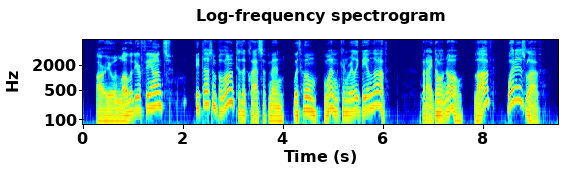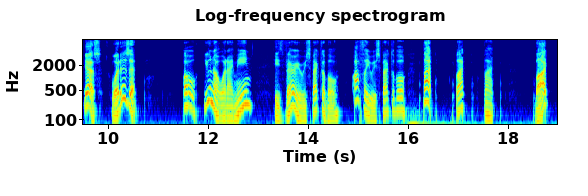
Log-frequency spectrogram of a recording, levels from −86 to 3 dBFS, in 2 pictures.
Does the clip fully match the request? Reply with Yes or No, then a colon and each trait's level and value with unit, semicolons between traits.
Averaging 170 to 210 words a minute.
No: average, 160 wpm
